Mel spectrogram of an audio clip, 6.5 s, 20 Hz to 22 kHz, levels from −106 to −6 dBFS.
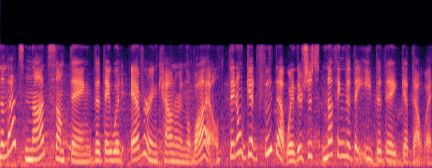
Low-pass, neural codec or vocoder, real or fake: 7.2 kHz; none; real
